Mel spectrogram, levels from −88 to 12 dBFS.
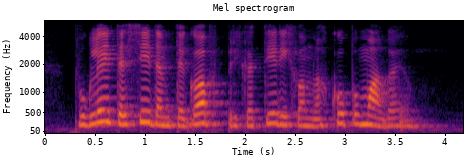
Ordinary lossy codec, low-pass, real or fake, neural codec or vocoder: none; 5.4 kHz; real; none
